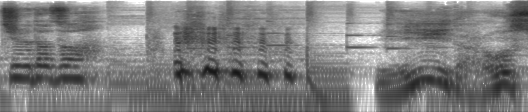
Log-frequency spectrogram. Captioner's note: chuckles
